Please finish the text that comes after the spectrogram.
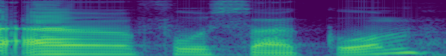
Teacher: ada huruf nun yang ia tidak berharakat maka kita hukumnya dengan nun sukun Kemudian bertemu setelahnya huruf Fa maka suara nunnya disamarkan kepada huruf Fa karena Fa termasuk salah satu dari huruf ikhfa yaitu huruf-huruf yang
